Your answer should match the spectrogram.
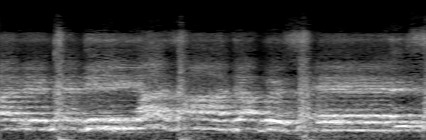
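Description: Crowd of male mourners chanting a Shia noha in unison, with the dull hand-on-chest strikes of matam landing together about every second and a quarter.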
